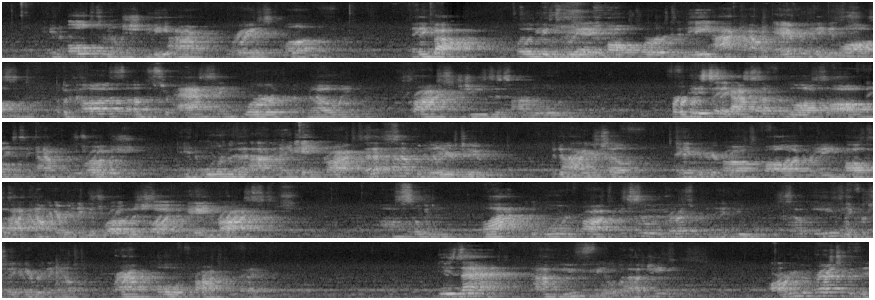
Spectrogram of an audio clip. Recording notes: We apologize for the audio quality of this episode. We experienced technical difficulties during this recording which we hope to resolve before next week's recording.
